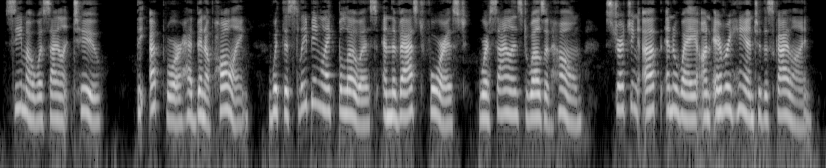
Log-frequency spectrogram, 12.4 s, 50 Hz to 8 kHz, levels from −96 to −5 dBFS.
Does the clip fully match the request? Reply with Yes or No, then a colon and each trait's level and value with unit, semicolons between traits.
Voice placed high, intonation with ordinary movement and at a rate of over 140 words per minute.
Yes: high, 245 Hz; average, 3.9 semitones; average, 170 wpm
